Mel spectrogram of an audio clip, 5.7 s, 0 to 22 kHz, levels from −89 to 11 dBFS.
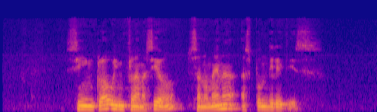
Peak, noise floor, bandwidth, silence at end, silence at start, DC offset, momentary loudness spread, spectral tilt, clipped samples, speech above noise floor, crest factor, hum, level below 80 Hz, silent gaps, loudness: -2 dBFS; -62 dBFS; 7.6 kHz; 1.2 s; 1.1 s; under 0.1%; 11 LU; -8.5 dB/octave; under 0.1%; 47 dB; 14 dB; none; -52 dBFS; none; -16 LUFS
